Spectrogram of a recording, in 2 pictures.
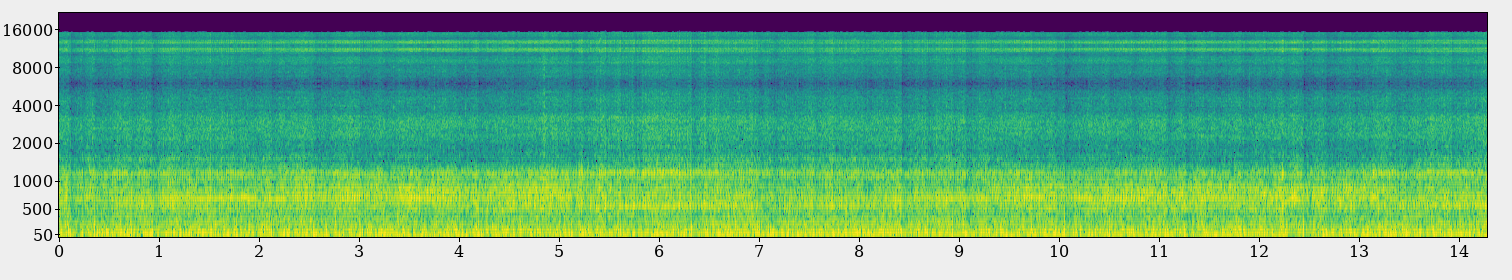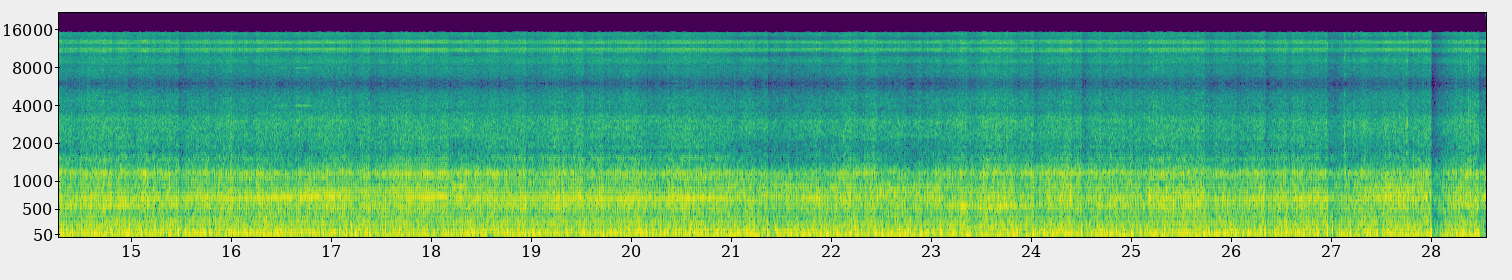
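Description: Enduro dirt bike engine running steadily under way, its pitch wavering gently with the throttle.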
